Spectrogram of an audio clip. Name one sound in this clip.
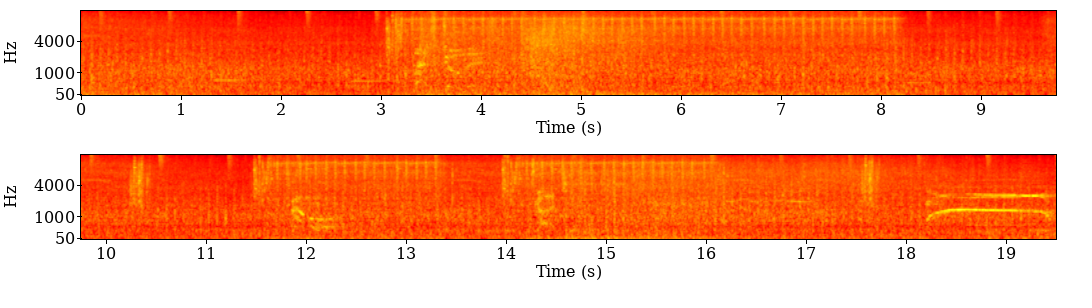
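A vehicle engine rumbles steadily over rough ground.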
